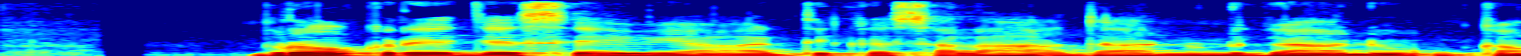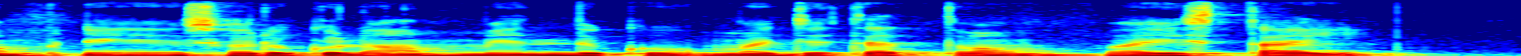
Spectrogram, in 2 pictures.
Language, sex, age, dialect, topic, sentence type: Telugu, male, 18-24, Utterandhra, banking, statement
